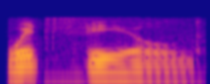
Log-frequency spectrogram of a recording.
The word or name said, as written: Whitefield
